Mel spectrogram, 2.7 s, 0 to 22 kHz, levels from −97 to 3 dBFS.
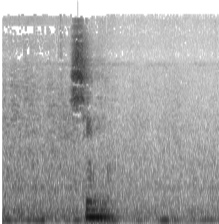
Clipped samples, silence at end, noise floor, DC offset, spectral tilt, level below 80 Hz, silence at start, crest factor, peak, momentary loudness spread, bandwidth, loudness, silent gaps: under 0.1%; 0 s; -36 dBFS; under 0.1%; -4 dB/octave; -38 dBFS; 0.05 s; 18 dB; 0 dBFS; 21 LU; 16.5 kHz; -12 LUFS; none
